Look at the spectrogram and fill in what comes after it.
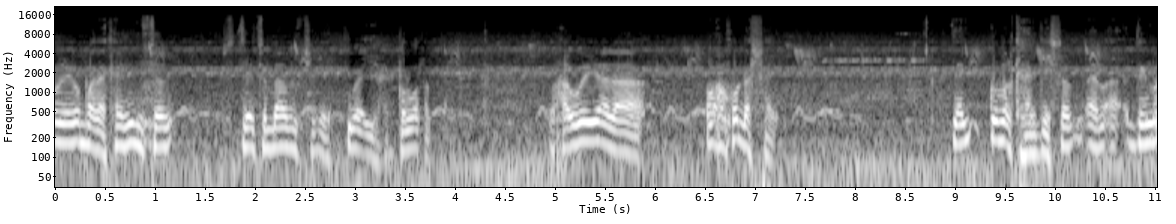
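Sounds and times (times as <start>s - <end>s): soft hooting bird call: 0.0s - 9.4s.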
